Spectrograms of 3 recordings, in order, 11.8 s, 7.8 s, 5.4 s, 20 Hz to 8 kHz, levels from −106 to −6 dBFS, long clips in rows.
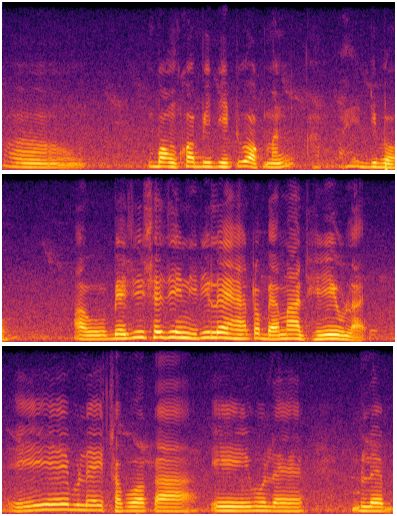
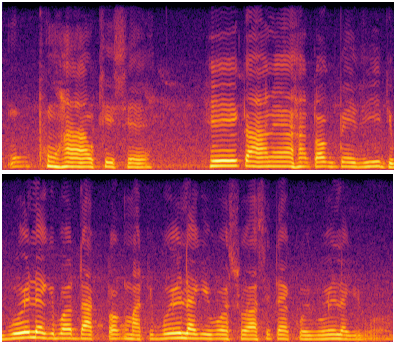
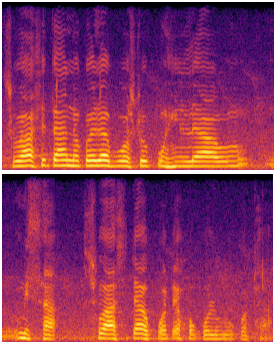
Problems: constant background noise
